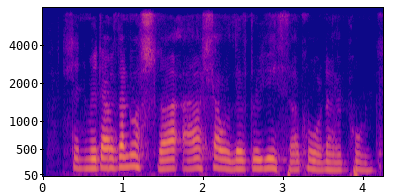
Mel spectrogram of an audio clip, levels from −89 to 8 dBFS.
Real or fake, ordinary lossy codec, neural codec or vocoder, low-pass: fake; Opus, 24 kbps; codec, 16 kHz in and 24 kHz out, 1.1 kbps, FireRedTTS-2 codec; 7.2 kHz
